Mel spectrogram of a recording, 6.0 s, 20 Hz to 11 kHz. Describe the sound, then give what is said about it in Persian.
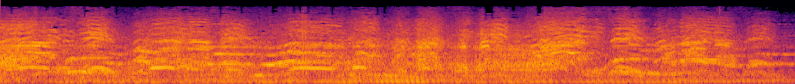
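Thousands of protesters chant anti-government slogans while marching through the streets of Manila on May 1, a loud, dense mass of voices that stays steady and unbroken throughout. “روزی 1 می از جمله هزاران نفر شعارهای ضد دولت فیلیپین و رئیس جمهور گلوریا آرویو در دست و در زبان با کوچه و خیابان های پایتخت این کشور شهری منیلا ریختند.”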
